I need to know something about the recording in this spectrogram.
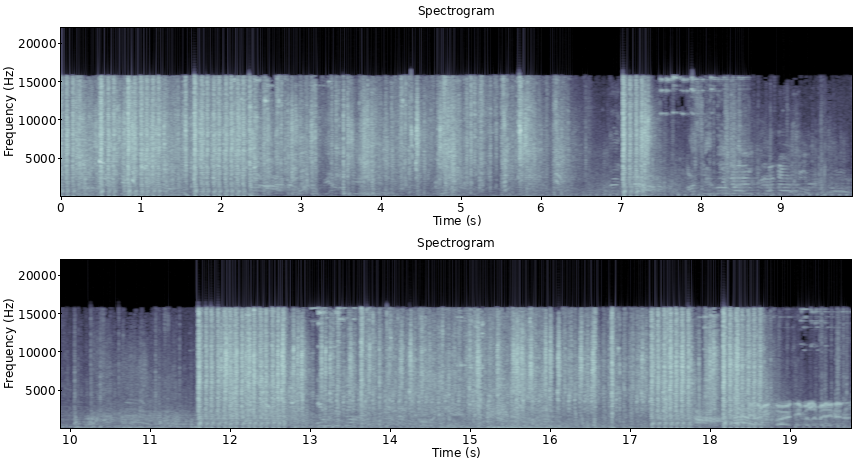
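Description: Rifles fire in rapid, loud bursts.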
